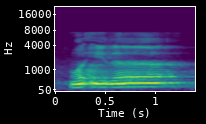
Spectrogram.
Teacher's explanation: وَإِذَا ہونٹوں کی ناتمام گلائی سے حمزہ واضح طور پر ادا کرنا ہے، دال کو نرمی سے پڑھنا ہے اور الف مدہ ہے، 2 حرکات لمبا کرنا ہے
